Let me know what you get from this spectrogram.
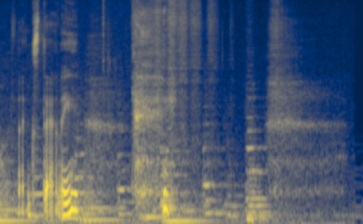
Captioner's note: laughs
